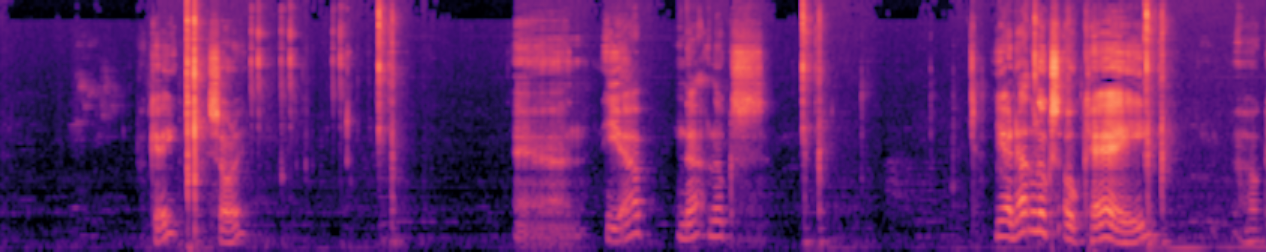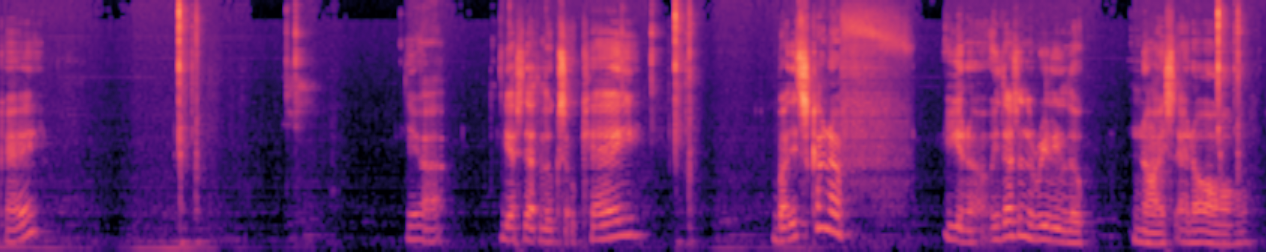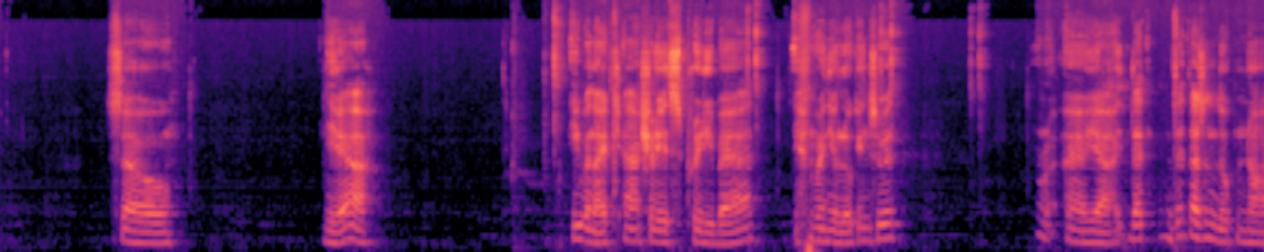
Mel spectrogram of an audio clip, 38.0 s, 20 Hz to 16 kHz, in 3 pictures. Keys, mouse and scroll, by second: 8.6-9.4 middle drag, 9.4 scroll up 4, 9.7-15.2 middle drag, 15.2-15.5 scroll down 3, 15.5-15.9 drag, 15.9-16.7 scroll down 1, 17.5 scroll down 5, 17.5-18.0 middle drag, 18.0 scroll up 2, 18.9-20.5 drag, 26.1-27.1 scroll down 1, 27.1-35.0 middle drag, 35.0-35.6 drag, 35.6-37.9 middle drag.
